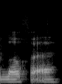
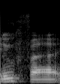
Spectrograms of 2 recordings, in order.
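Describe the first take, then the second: First: The first vowel is an oh sound. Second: The first vowel is an oo sound. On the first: This is the common reading from the spelling. "I'm happy for everyone to just say Lothar" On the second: This is the intended Danish-inspired pronunciation. "the O is U"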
